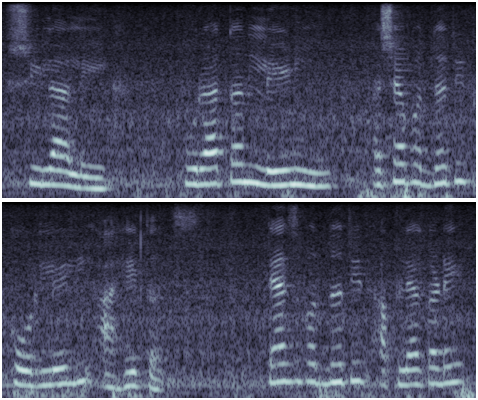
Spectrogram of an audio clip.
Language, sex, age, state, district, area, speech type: Marathi, female, 30-45, Maharashtra, Palghar, urban, spontaneous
